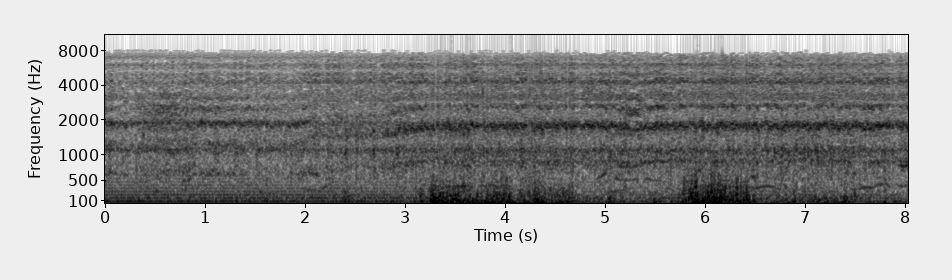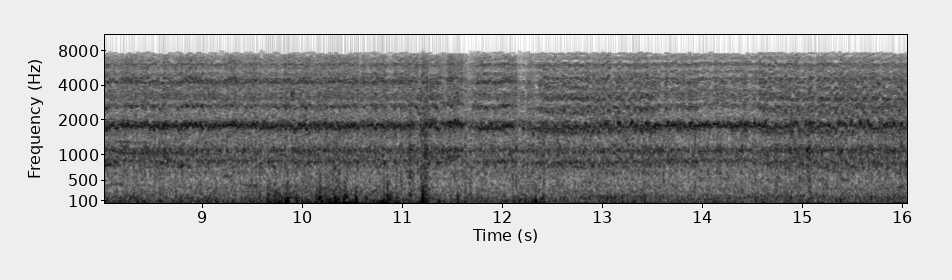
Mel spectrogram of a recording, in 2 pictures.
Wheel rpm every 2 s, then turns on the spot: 160, 200, 230, 240, 240, 230, 220, 220.
none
